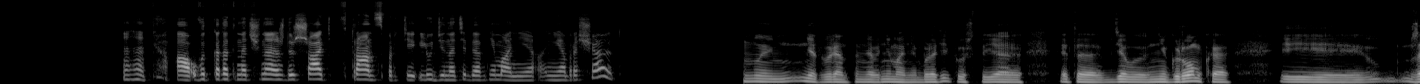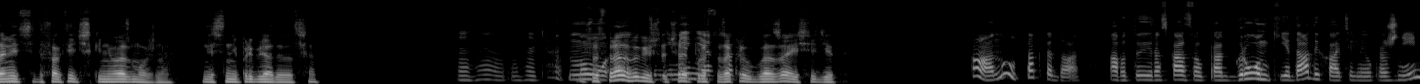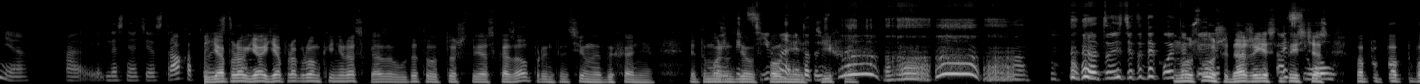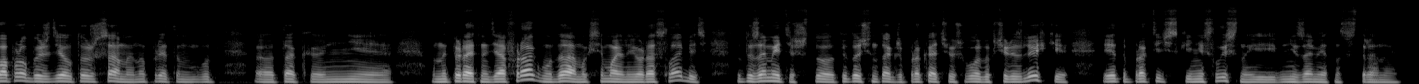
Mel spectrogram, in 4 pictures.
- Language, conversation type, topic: Russian, podcast, Какие дыхательные техники вы пробовали и что у вас лучше всего работает?
- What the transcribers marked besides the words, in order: other background noise; inhale; exhale; inhale; exhale; laugh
